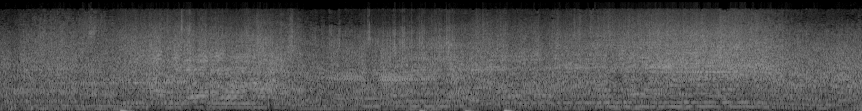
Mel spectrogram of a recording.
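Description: Stock cars in a racing video game at Dover roar steadily around the track, a dense layered engine drone with a few brief low thumps, with no voices over it.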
